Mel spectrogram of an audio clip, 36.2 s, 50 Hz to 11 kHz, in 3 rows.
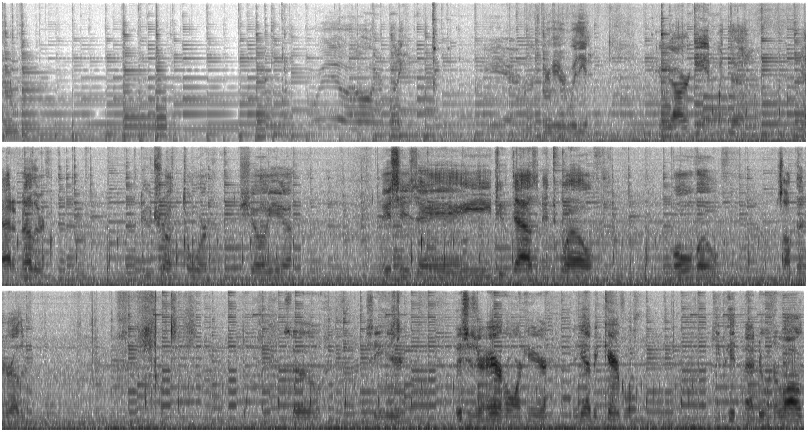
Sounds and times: Music: 0:00.0 - 0:36.1
Speech: 0:04.6 - 0:05.8, 0:07.2 - 0:08.8, 0:09.8 - 0:11.2, 0:12.0 - 0:12.8, 0:14.1 - 0:16.5, 0:17.7 - 0:21.0, 0:22.1 - 0:22.8, 0:23.7 - 0:24.6, 0:28.4 - 0:29.0, 0:29.6 - 0:30.2, 0:30.9 - 0:33.7, 0:34.8 - 0:36.1.

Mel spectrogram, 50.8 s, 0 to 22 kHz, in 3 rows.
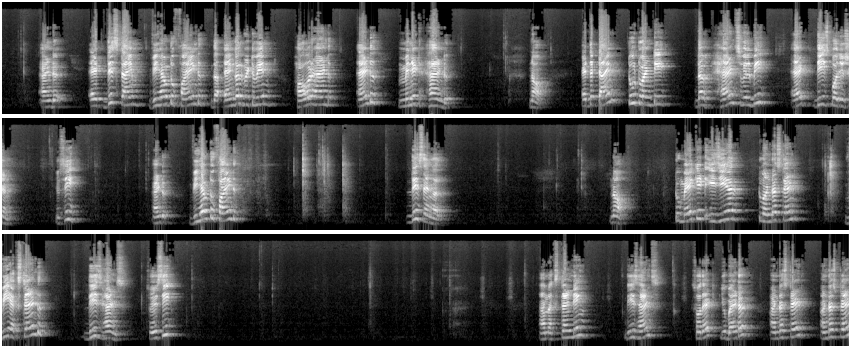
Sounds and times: Speech: 0:00.8 - 0:09.2, 0:10.6 - 0:17.3, 0:18.0 - 0:18.7, 0:19.9 - 0:21.9, 0:25.1 - 0:26.1, 0:29.1 - 0:29.7, 0:30.4 - 0:33.1, 0:33.8 - 0:37.6, 0:44.6 - 0:50.8.

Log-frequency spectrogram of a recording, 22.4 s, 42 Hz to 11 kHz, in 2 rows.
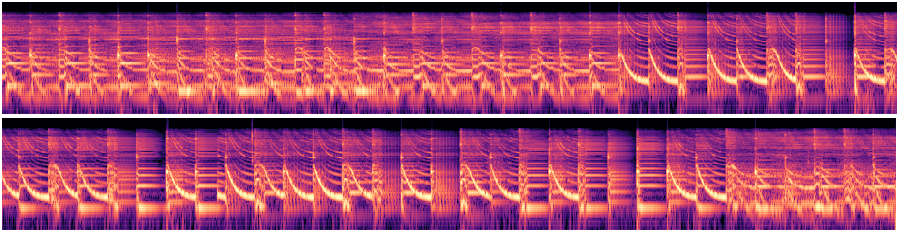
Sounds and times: Sampler: 0:00.0 - 0:22.3.

